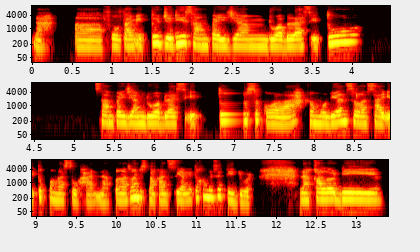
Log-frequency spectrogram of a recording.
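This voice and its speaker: A woman with a fairly low, slightly mellow voice speaks at normal speed as a Montessori trainer in an online webinar. She mixes English phrases into her explanation and acts out examples of what she tells children.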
